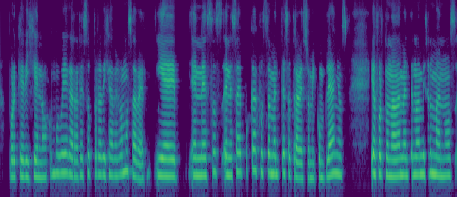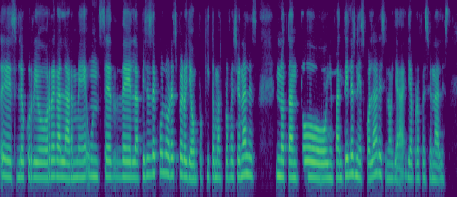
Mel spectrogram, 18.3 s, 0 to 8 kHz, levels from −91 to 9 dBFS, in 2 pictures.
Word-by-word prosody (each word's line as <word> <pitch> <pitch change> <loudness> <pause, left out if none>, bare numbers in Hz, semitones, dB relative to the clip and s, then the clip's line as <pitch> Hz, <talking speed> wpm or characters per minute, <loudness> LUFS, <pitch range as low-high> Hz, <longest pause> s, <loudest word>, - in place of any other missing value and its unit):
porque 210 +1 -1
dije: 210 0 -1
"No, 205 0 -5
cómo 250 0 -4
voy 260 +1 +1
a - - 0
agarrar 225 -3 -2
eso". 245 +3 -6
Pero 240 -1 -3
dije: 235 0 -3
"A 225 - -3
ver, 225 +1 -6
vamos 275 +1 -2
a 220 - +3
ver". 185 0 -3 0.2
Y, 230 -1 +2
eh, 220 -1 +4 0.2
en 230 -1 +1
esos 255 +4 -1
en 235 -1 +3
esa 270 +4 -2
época 270 +2 -3
justamente 260 -1 -1
se 240 - -4
atravesó 195 -3 0
mi 195 0 -5
cumpleaños. 235 +4 0 0.4
Y 260 - +3
afortunadamente, 230 -2 +2
uno 240 - +2
de 240 - +1
mis 245 0 -1
hermanos, 230 -3 0
eh, 215 -2 +2
se 205 0 -10
le 205 - +2
ocurrió 200 -1 0
regalarme 205 -1 +2
1 220 -3 -3
set 210 0 +1
de 205 0 +3
lápices 205 +3 0
de 250 0 +1
colores, 240 -3 0
pero 230 -3 +4
ya 200 -2 +2
un 185 - -8
poquito 215 0 -7
más 200 -1 -3
profesionales, 215 +3 0 0.4
no 215 -2 +2
tanto 200 -1 +4
infantiles 200 +5 +1
ni 215 - 0
escolares, 225 +5 -1
sino 190 -2 -7
ya 200 +4 -4
ya 195 -2 -2
profesionales. 190 -2 -6
220 Hz, 195 wpm, -24 LUFS, 205-235 Hz, 0.4 s, eh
